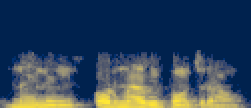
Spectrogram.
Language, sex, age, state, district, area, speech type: Hindi, male, 18-30, Rajasthan, Karauli, rural, conversation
